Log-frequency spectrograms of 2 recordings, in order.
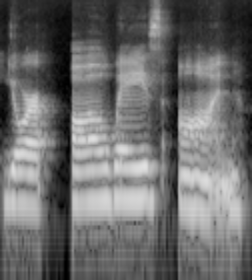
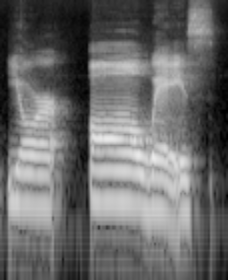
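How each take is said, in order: First: Very slow, drawn-out phrase; said slowly. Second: "always" stretched and pressed hard; stress on always. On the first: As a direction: stretch every word out deliberately. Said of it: "I said that slow for a reason". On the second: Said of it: "emphasizing the word always on". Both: Shown as a demonstration.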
